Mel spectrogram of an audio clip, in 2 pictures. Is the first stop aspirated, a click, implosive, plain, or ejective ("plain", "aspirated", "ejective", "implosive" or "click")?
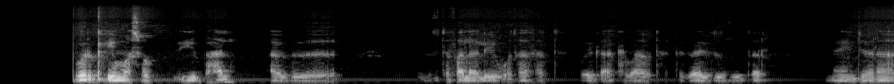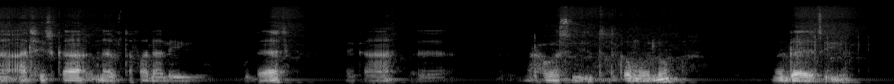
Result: ejective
